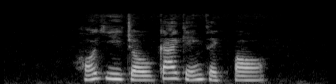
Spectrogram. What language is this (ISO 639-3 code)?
yue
